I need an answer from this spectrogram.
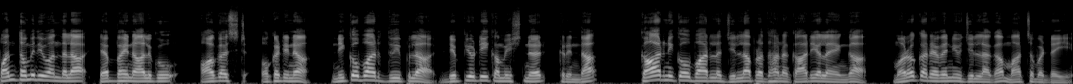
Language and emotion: Telugu, neutral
